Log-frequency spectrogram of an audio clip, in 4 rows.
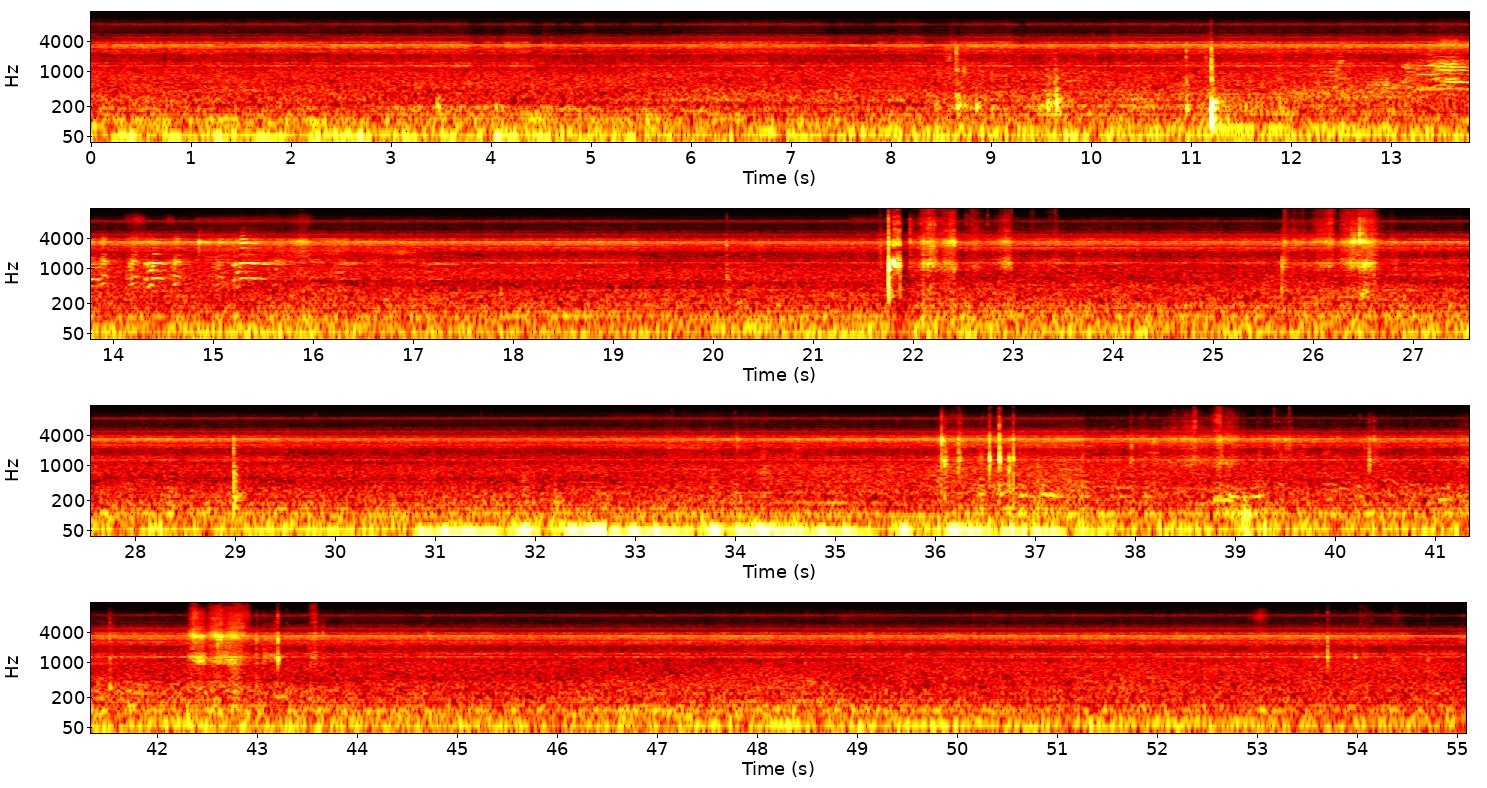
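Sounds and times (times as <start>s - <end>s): pitched calls: 0.0s - 19.6s
steady high-pitched hiss: 0.0s - 55.0s.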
